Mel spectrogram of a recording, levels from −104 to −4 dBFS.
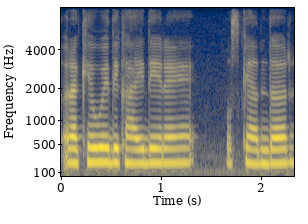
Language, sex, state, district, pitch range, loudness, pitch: Hindi, female, Madhya Pradesh, Bhopal, 205-215 Hz, -14 LUFS, 210 Hz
